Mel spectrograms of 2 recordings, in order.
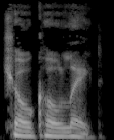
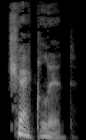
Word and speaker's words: chocolate: Many people say all the letters chocolate, but in English we say checklet.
